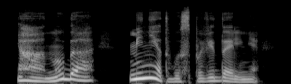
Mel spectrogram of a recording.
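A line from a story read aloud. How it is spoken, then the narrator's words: Sigh. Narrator (Russian): она вздохнула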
